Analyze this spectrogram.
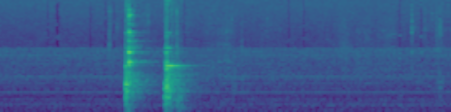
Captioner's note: plate clinks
